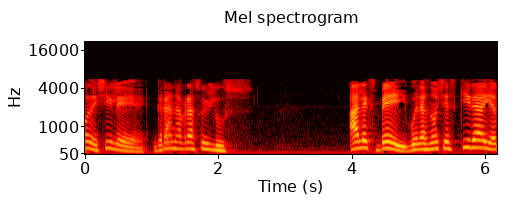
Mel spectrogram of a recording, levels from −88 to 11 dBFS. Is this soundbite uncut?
yes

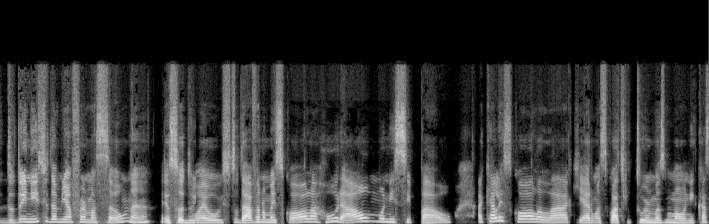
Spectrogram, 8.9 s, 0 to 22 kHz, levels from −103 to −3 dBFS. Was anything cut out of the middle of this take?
yes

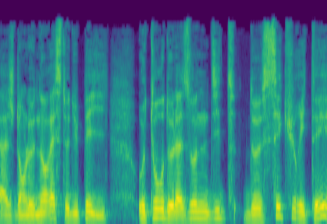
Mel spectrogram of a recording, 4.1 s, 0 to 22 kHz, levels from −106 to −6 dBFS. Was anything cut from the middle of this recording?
no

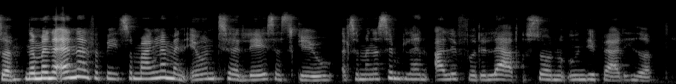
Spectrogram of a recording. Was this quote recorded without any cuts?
yes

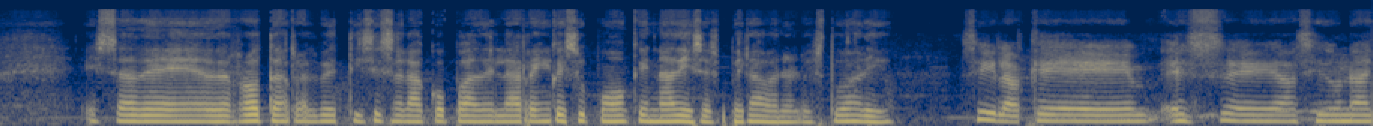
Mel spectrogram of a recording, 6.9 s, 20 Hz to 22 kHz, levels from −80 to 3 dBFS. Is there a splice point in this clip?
yes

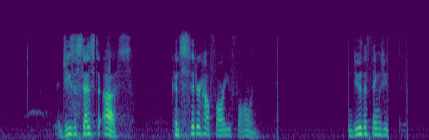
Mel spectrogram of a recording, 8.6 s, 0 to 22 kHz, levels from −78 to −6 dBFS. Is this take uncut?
yes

